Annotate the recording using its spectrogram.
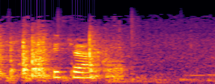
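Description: A voice says "it's good" over light clicks of metal tongs against the plate of a tabletop raclette grill, with a sharp click at the start.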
